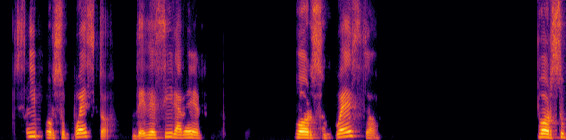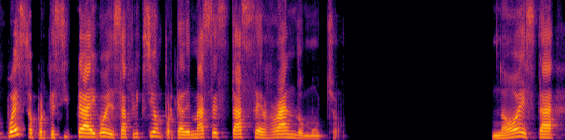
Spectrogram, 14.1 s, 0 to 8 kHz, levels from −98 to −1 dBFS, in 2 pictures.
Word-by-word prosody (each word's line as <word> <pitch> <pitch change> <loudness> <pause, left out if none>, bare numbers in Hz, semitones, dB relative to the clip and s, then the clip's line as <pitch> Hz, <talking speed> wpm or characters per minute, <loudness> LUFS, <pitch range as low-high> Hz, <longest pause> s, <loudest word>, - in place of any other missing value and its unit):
Sí, 235 - -5
por 230 -9 -5
supuesto, 205 +8 -2 0.2
de 125 - -2
decir, 160 +6 -1
a 165 - 0
ver 170 -3 +2 1.2
Por 170 -2 +8
supuesto. 195 +11 -1 2.0
Por 195 -3 +7
supuesto, 200 - 0
porque, 165 0 -6
sí 175 +4 -10
traigo 210 0 +4
esa 190 -2 -1
aflicción, 200 +4 -6
porque, - - -5
además 175 +5 -1
está 215 -3 -1
cerrando 180 -3 -1
mucho 130 0 -12 1.9
¿no?, 145 +7 0
está 190 -5 0
185 Hz, 100 wpm, -21 LUFS, 165-210 Hz, 2.0 s, Por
